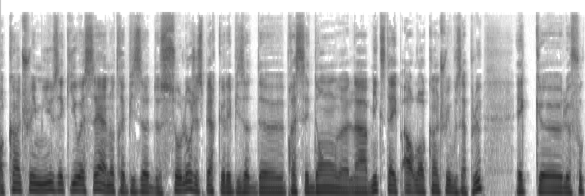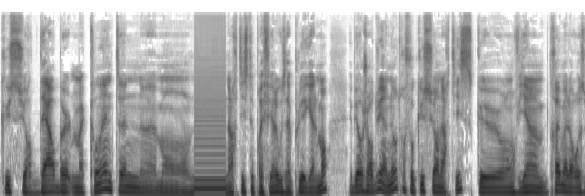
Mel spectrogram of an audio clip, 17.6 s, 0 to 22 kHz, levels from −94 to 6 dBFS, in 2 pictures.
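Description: At 11.69 s a system hang loop kicks in and runs until 12.16 s. The machine froze while the audio hardware kept replaying one tiny 5.8 ms slice, which fits a 256-sample buffer, so you get a steady buzz at about 172 Hz.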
